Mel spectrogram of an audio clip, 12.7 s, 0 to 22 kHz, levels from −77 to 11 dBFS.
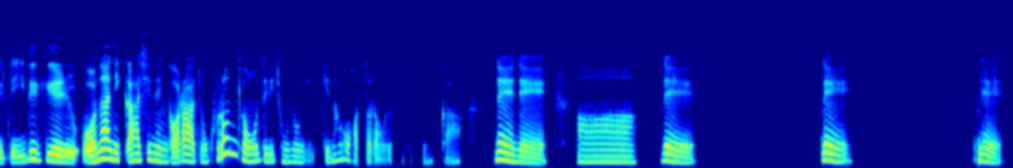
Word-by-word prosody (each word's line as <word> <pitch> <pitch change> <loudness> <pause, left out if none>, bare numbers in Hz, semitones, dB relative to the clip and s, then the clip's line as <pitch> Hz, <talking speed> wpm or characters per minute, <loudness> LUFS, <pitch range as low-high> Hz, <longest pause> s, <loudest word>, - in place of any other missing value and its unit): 이제 130 0 -5
이득을 165 -2 +3
원하니까 185 -1 +5
하시는 180 -4 -2
거라 155 +5 +4
좀 145 - -10
그런 345 - 0
경우들이 170 - -1
종종 145 -4 -10
있긴 - - -12
한 185 - -8
것 190 -2 -5
같더라고요 - - -11
저도 - - -34
보니까. - - -17 0.4
네네. 150 - 0 0.4
아 145 -1 -6 0.3
네. 150 -7 0 1.6
네. 170 -3 +1 1.5
네. 150 -8 -3
155 Hz, 205 characters per minute, -26 LUFS, 145-180 Hz, 1.6 s, 원하니까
